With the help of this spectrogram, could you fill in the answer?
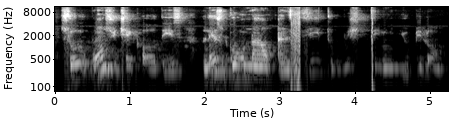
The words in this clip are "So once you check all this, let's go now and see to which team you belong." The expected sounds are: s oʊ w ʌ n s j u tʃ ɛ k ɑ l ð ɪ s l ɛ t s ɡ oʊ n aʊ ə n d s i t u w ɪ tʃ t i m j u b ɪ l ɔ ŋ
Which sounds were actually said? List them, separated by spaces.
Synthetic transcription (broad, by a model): s oʊ w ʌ n s j u tʃ ɛ k ɑ l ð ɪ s l ɛ t s ɡ oʊ n aʊ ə n s i t u w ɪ ʃ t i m j u b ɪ l ɔ ŋ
